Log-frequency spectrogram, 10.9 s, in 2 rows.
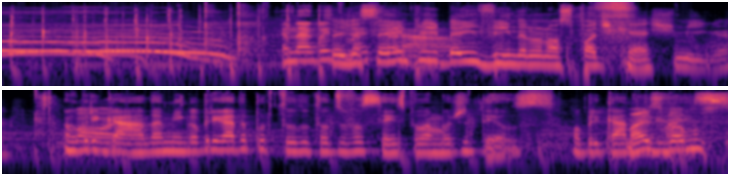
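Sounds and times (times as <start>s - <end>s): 
people clapping: 0.0s - 3.3s
speech: 2.1s - 10.8s.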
